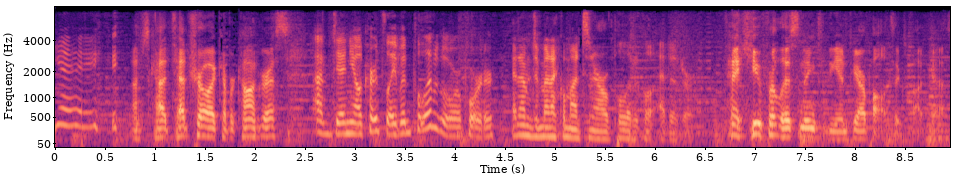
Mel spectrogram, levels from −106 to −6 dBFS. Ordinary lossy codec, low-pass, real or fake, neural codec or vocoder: AAC, 48 kbps; 7.2 kHz; real; none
